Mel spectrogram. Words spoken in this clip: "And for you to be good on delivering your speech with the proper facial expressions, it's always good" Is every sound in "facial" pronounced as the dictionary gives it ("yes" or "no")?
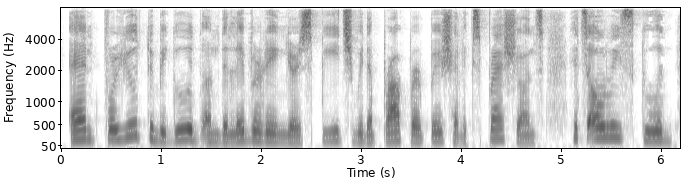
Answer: no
